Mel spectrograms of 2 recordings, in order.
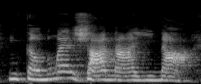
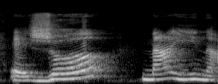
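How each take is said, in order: First: Said in the usual way. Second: "Janaína" stretched very slowly and emphatically; drawn-out name. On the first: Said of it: "se eu chegar pra o francês e falar assim". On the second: Shown as a demonstration. Over-explaining her name to a French listener, slowly. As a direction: drag out every syllable of "Janaína". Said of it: "Aí ferrou".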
